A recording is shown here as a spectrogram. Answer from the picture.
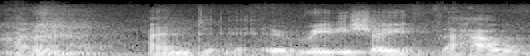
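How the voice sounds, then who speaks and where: A man's medium-pitched voice at a fairly quick pace, fairly even in intonation, with noticeable background noise and audible room echo. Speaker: medical doctor and former programme participant. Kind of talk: panel discussion. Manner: halting, many fillers; quiet and softly spoken.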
